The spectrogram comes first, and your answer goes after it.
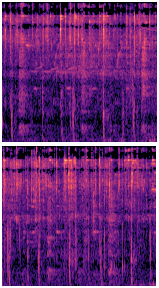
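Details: Percheron horse being driven, hooves striking in sharp, uneven clops about once a second over a steady low rumble and background hiss.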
